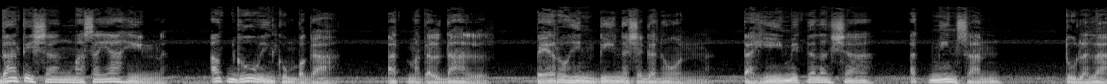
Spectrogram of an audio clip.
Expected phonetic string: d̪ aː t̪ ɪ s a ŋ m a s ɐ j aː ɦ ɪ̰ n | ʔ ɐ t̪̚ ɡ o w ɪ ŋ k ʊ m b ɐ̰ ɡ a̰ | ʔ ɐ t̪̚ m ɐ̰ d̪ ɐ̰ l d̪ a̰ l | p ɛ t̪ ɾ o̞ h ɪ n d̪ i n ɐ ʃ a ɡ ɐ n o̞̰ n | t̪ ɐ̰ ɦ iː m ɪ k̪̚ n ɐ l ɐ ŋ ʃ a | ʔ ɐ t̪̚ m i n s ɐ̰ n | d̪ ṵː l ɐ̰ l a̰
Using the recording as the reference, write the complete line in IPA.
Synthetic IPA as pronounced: d̪ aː t̪ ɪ ʃ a ŋ m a s ɐ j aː ɦ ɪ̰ n | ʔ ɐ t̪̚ ɡ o w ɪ ŋ k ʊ m b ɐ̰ ɡ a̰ | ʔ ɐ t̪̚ m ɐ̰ d̪ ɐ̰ l d̪ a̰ l | p ɛ ɾ o̞ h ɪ n d̪ i n ɐ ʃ a ɡ ɐ n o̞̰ n | t̪ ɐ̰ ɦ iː m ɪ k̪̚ n ɐ l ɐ ŋ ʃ a | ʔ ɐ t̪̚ m i n s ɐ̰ n | t̪ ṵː l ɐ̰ l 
